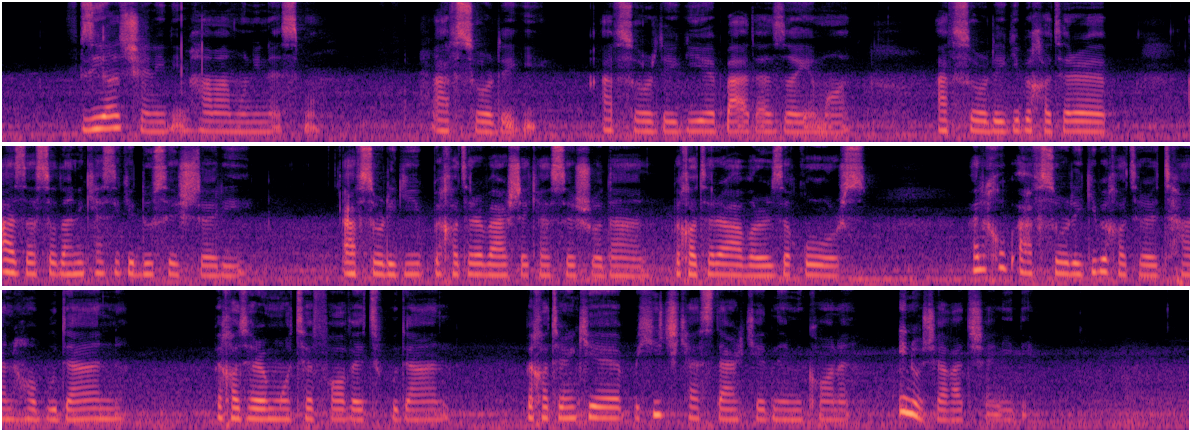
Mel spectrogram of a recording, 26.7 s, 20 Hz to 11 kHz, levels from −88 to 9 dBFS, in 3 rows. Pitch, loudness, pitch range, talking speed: 200 Hz, -25 LUFS, 190-220 Hz, 110 wpm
